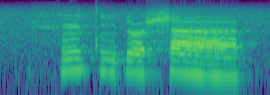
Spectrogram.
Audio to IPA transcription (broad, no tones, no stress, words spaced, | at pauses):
hẽtĩɗœ ɬæ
